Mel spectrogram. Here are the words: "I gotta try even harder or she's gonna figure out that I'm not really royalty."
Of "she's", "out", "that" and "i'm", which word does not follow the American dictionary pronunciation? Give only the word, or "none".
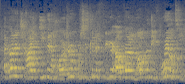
none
